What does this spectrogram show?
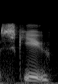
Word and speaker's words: SKU: what's called the SKU or sometimes pronounced skew sku stands for stock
